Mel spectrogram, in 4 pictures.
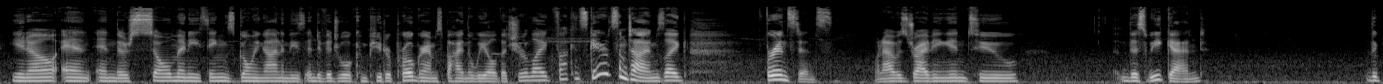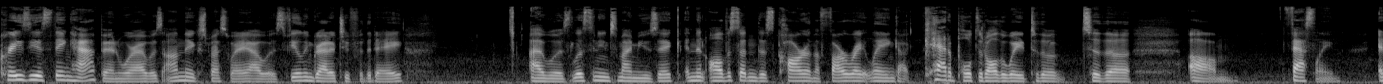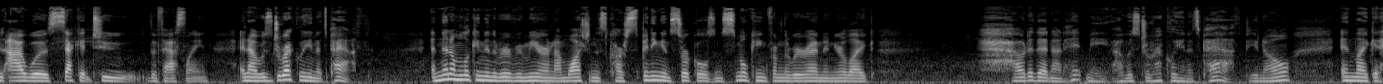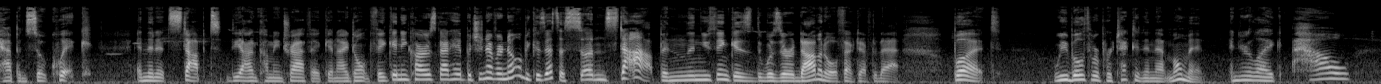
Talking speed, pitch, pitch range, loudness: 205 wpm, 155 Hz, 140-175 Hz, -22 LUFS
